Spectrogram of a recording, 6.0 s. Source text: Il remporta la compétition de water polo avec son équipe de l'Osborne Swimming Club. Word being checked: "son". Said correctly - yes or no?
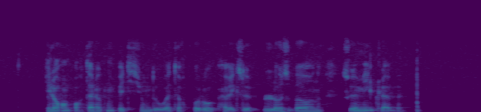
no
